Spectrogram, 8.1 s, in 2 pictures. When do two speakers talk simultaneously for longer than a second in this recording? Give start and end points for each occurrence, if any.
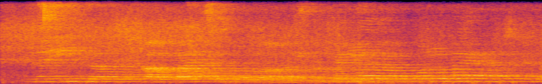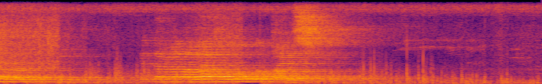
1.4-2.7

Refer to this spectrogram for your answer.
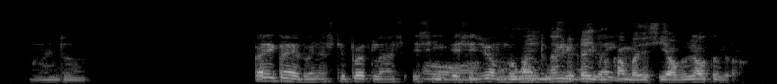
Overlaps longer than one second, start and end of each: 4.2-6.3

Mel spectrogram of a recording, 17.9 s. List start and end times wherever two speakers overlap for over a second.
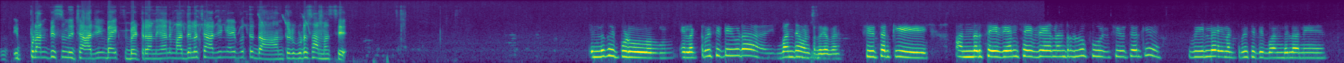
none

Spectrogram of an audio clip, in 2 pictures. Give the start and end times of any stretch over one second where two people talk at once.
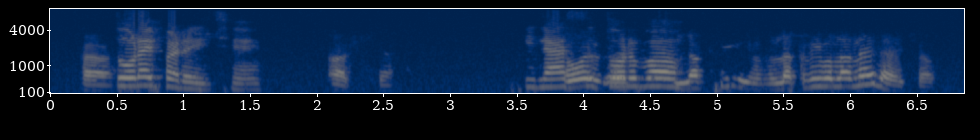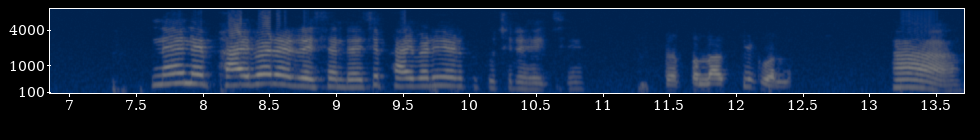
none

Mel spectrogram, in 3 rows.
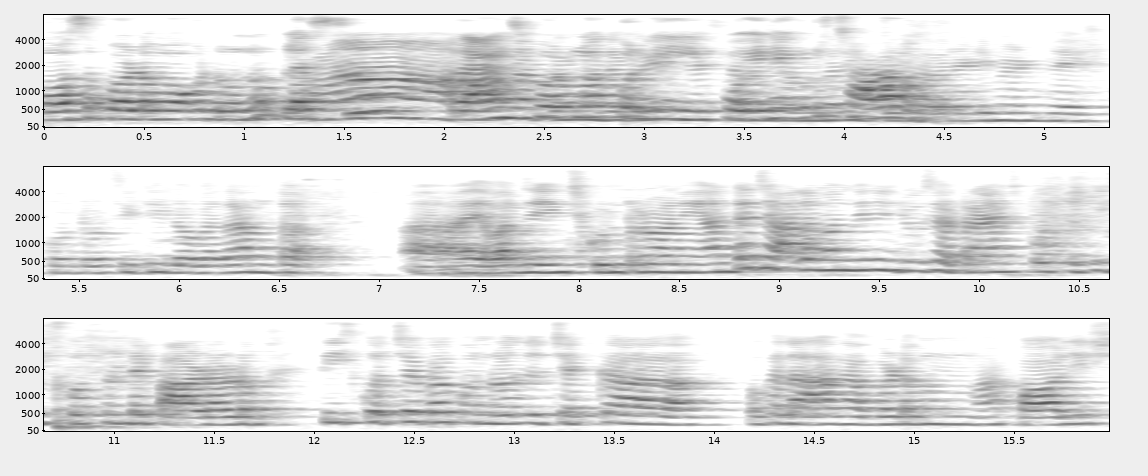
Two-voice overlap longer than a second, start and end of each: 2.1-4.4

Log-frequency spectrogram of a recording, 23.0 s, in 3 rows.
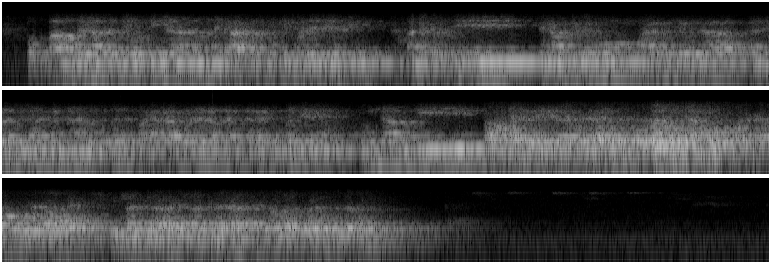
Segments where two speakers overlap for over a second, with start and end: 12.6-14.9

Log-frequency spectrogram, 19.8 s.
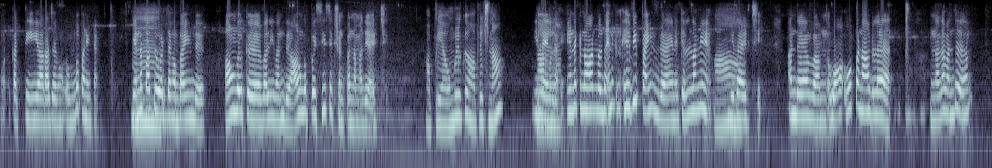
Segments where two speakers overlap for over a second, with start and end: none

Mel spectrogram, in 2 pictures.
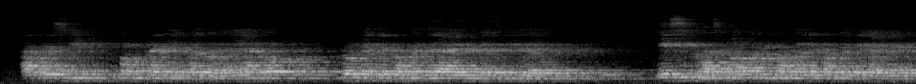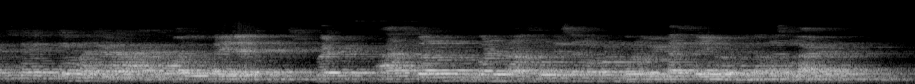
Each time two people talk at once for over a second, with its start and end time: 9.9-11.3

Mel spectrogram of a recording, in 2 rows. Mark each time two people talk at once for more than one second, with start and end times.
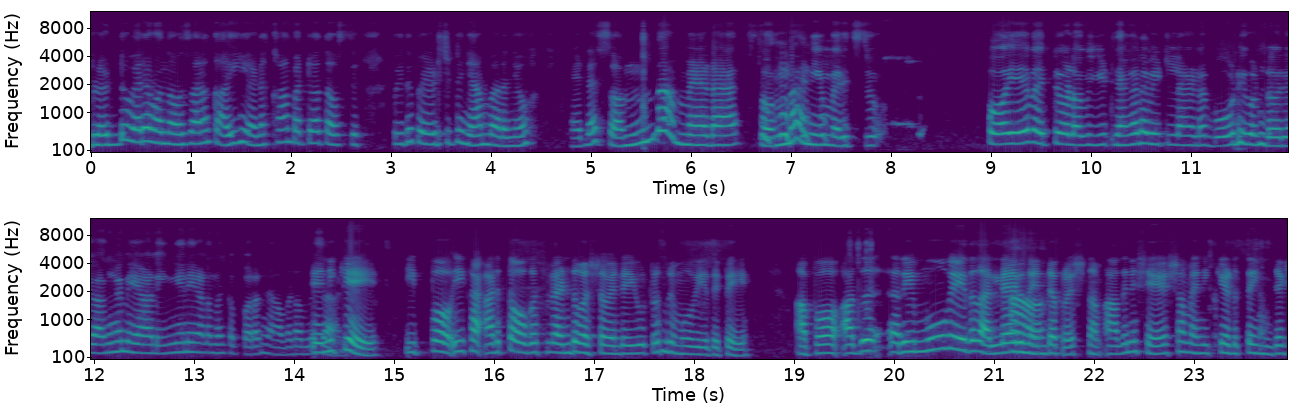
none

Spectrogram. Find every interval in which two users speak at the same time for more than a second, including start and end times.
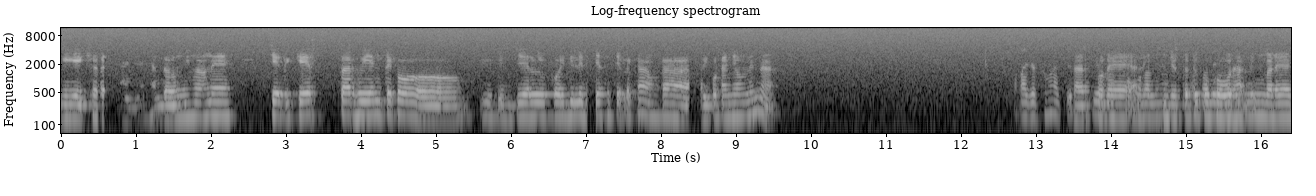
13.5-15.8

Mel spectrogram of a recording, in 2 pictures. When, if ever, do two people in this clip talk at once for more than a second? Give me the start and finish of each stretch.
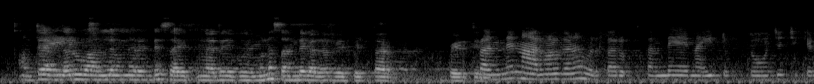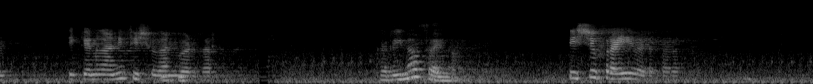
none

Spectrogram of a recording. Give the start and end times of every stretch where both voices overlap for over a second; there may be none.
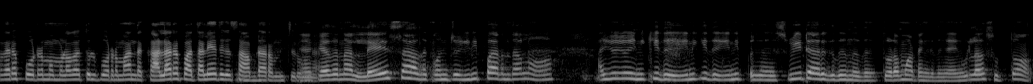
none

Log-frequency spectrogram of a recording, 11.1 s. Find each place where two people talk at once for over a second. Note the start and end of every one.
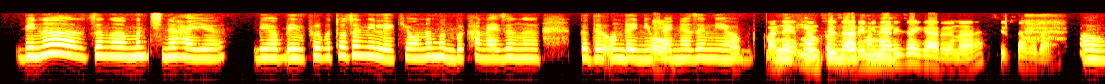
7.7-9.0

